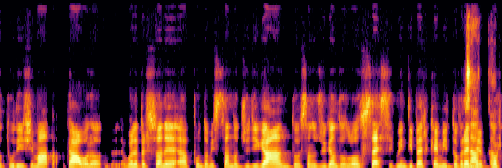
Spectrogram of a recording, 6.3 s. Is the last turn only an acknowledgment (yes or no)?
yes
